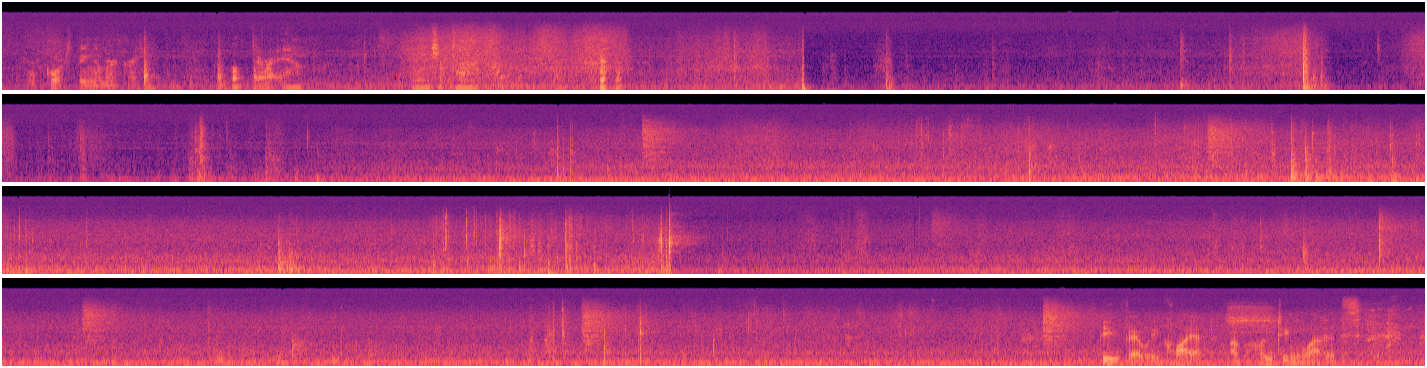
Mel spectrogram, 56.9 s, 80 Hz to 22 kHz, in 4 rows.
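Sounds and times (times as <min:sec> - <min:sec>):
rustling of person climbing: 0:36.3 - 0:37.5.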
